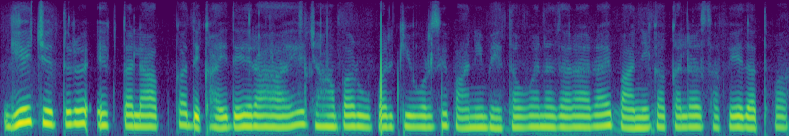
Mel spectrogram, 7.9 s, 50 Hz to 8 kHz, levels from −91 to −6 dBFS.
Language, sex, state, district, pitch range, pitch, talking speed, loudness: Hindi, female, Madhya Pradesh, Bhopal, 185-205 Hz, 190 Hz, 210 wpm, -21 LUFS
